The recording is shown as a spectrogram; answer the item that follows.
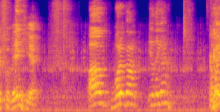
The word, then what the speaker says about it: Ilegal: What about Ilegal? Am I saying it right first? You are. If you were to say it in Spanish with a double L, it would be Ilegal, which doesn't quite make sense.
